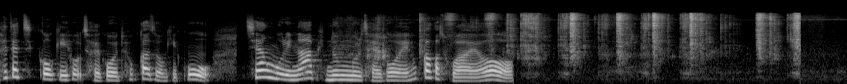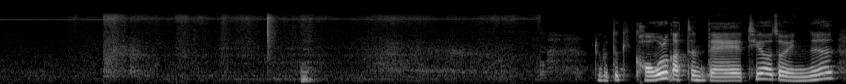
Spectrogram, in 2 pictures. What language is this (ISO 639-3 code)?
kor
